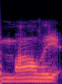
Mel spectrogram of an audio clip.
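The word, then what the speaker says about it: Mahle: for the podcast listeners Molly is spelled m ahle e yes yeah just as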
